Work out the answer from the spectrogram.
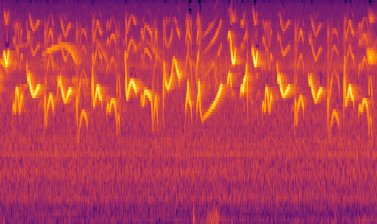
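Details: Ultramarine grosbeak (Cyanoloxia brissonii) gives a soft, rambling subsong, used to stimulate other birds: a continuous stream of quick, varied high twitters and slurred whistles, with no other sounds.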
